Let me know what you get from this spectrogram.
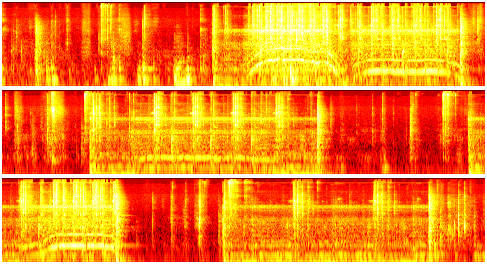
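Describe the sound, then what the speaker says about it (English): A sewing machine stitches a seam on a rounded make-up bag in bursts of rapid mechanical whirring, starting and stopping several times with quiet pauses between runs. "All right, let's sew that together."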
